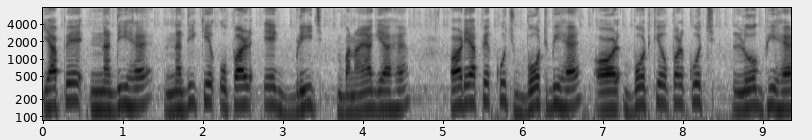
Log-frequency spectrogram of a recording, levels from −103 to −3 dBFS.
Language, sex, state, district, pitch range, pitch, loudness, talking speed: Hindi, male, Bihar, Darbhanga, 135-170 Hz, 155 Hz, -19 LUFS, 175 wpm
